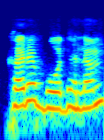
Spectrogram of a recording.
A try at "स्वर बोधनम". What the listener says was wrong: स्वर बोधनम, हाँ, खर यहाँ पे क्यों बोलेंगे, स्वर बोधन है।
